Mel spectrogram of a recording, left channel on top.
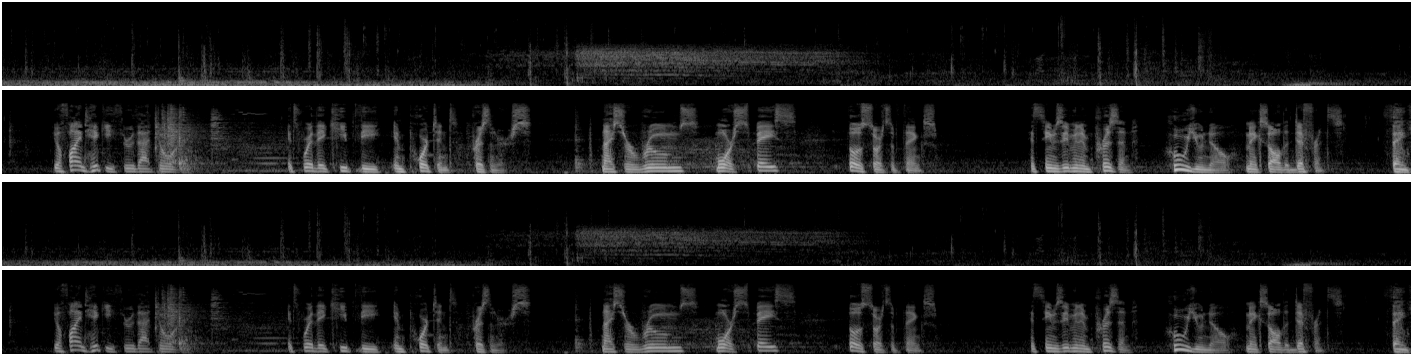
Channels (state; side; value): quieter; right; 5.3 dB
